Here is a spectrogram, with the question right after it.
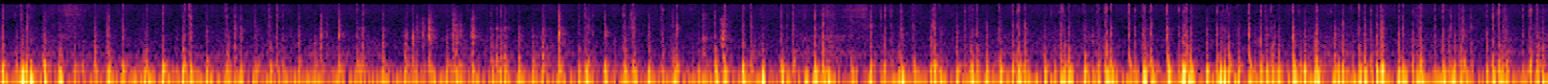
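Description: A white plastic squeeze sports water bottle with an orange cap, held in both hands, is tapped and scratched with fingernails close to the mic. The result is a dense, steady run of quick, dull, low-pitched taps mixed with scratchy clicks for about eight seconds.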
